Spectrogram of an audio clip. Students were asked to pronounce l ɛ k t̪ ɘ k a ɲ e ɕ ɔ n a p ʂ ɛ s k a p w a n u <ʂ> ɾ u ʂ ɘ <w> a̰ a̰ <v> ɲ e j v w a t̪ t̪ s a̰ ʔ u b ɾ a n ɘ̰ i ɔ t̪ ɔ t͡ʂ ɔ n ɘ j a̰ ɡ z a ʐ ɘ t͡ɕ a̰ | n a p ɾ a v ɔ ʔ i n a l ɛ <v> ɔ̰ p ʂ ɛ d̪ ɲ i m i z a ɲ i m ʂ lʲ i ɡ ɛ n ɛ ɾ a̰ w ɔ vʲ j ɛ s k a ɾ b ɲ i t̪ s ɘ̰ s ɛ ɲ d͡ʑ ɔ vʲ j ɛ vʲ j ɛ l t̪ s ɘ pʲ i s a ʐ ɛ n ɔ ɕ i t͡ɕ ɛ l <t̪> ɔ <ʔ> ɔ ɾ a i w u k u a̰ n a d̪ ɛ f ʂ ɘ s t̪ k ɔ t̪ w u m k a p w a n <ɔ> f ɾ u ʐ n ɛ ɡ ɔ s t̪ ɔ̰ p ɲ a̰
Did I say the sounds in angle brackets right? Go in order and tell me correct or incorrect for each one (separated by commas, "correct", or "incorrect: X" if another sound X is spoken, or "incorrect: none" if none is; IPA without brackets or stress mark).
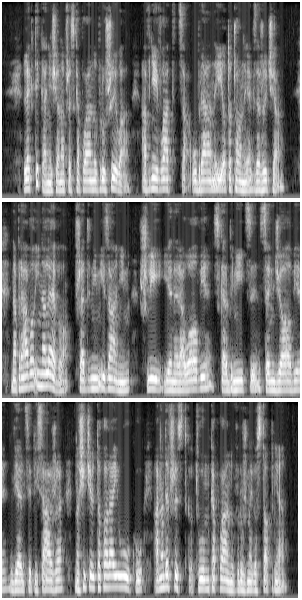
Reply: incorrect: f, correct, correct, correct, correct, incorrect: p, incorrect: u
